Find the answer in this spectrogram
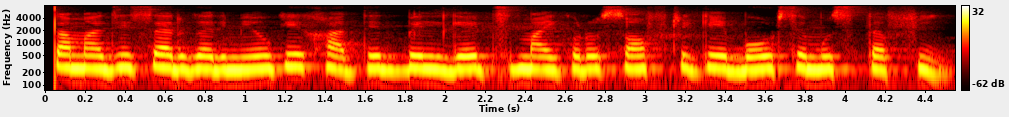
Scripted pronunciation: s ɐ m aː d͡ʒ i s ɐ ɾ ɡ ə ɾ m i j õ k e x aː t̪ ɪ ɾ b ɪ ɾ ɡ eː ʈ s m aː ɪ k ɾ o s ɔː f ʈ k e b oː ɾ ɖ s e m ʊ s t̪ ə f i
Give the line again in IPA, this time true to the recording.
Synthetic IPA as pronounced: s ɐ m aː d͡ʒ i s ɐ ɾ ɡ ə ɾ m i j õ k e x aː t̪ ɪ ɾ b ɪ l ɡ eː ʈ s m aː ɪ k ɾ o s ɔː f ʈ k e b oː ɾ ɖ s e m ʊ s t̪ ə f i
